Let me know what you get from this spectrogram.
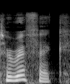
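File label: "terrific", US English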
